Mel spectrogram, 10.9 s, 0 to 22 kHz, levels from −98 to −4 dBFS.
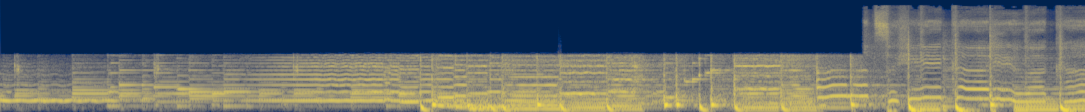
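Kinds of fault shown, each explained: Input switched to a poorer device, 0 to 8.64 s: the sound is band-limited, with nothing above 3.4 kHz, dull and boxy over a faint added noise floor, then opens up at 8.64 s with no gap and little level change, likely from an input-device or call-profile switch.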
